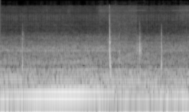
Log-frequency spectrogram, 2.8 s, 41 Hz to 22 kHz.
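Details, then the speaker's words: 2017 Cummins with G56 manual and Valair organic dual-disc clutch, after replacing ATF+4 with 7 quarts Mobil Delvac 50: deep even diesel drone under light load, gear rollover rattle nearly gone, almost silent; gearbox healthy. "yeah that's almost silent with that 50"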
